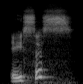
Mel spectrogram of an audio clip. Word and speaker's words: Asus: So So last Asus Asus. There we go. Last ASUS. I will try my best to remember Asus. Okay. Like the motherboard.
